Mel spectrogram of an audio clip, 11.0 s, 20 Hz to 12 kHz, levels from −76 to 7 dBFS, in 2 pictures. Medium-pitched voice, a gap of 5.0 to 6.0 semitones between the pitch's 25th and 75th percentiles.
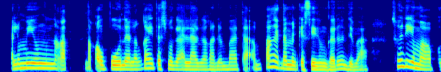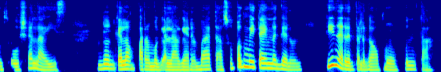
No: medium, 170 Hz; average, 4.4 semitones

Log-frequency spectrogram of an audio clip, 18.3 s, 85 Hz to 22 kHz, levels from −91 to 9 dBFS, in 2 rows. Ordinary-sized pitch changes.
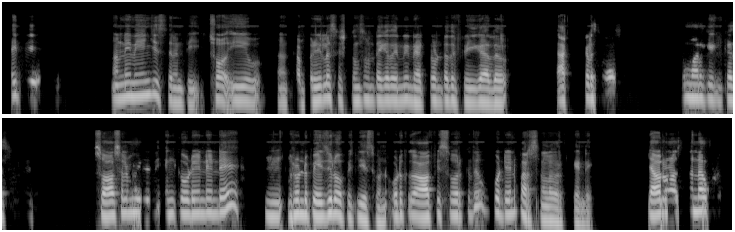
Yes: average, 3.1 semitones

